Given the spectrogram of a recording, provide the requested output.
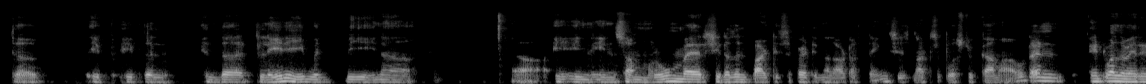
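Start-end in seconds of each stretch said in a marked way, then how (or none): none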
